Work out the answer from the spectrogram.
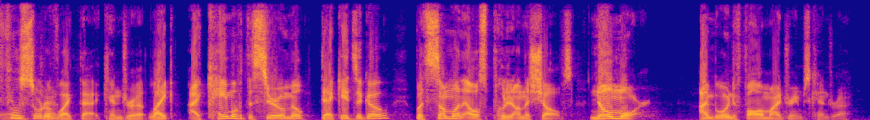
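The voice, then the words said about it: Imitates another person's voice. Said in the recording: “best Jaime impression”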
